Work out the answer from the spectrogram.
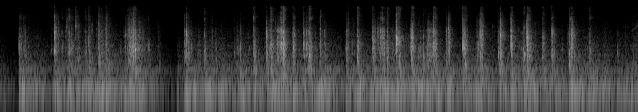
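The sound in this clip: Fingers type on a computer keyboard in rapid bursts of crisp clicking keystrokes. The typing pauses briefly near the start, then continues in a quick, uneven rhythm.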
